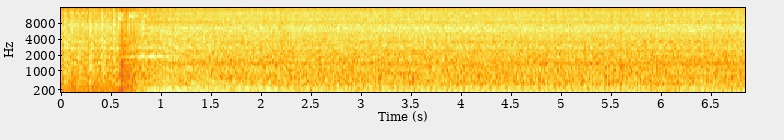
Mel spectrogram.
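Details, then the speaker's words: 2003 Toyota Echo, four-pin coil-over-plug ignition, P0304 code: engine cranks, catches and idles unevenly with lumpy stumbling beat, dead cylinder; cylinder 4 misfire from failed number 4 ignition coil, fixed by replacing coil. "not sure if you can hear how this engine's running it definitely has a dead Mist I'm going to start with the number one just so you can hear it"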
